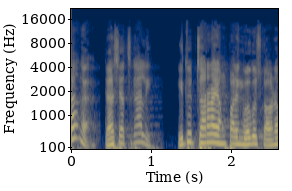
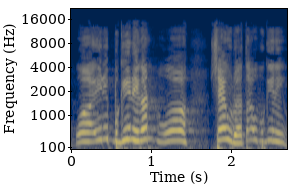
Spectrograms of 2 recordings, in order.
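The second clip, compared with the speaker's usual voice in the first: higher, know-it-all prospect cutting in; bossy choleric prospect; 9 semitones higher than usual. Retold or imitated. Choleric prospect lecturing the salesperson, higher and know-it-all. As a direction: play the pushy prospect who already knows it all. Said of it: "kalau prospeknya koleris".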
